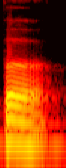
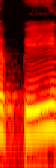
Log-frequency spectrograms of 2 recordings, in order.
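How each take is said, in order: First: प as a bare p sound with a short uh; phoneme sound. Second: पी as the alphabet name, with long ee; letter name. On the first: Teacher showing students the phoneme between slashes, प sounded out. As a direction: sound out प, "puh", rather than naming the letter. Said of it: "अब इसे बोलेंगे प". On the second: Teacher showing students what not to say, पी as letter name. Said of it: "अब इसे पी नहीं बोलेंगे". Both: Shown as a demonstration.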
